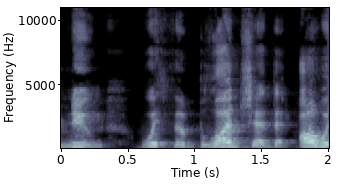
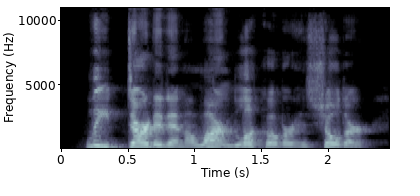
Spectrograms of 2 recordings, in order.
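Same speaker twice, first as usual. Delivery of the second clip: usual speaking voice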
